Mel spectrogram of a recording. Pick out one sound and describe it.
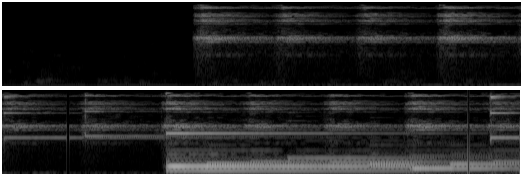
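Music with chiming bells plays through an online call.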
